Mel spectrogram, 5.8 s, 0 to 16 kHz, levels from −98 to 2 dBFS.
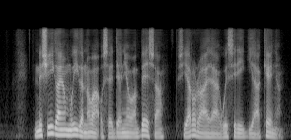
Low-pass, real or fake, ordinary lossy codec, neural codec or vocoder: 7.2 kHz; fake; none; codec, 16 kHz, 0.3 kbps, FocalCodec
